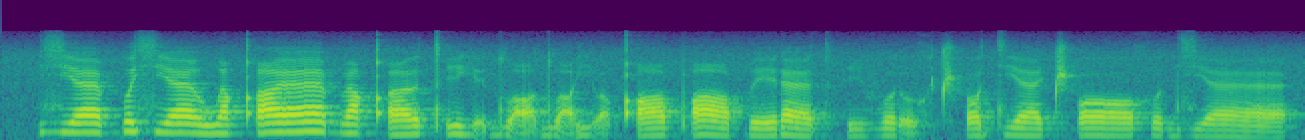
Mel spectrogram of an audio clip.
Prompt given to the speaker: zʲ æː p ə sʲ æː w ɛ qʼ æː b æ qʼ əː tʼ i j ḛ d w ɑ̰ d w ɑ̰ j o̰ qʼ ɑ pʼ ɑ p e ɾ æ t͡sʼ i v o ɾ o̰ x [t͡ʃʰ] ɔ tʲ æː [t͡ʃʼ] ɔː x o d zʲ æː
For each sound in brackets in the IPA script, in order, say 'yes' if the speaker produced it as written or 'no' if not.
no, yes

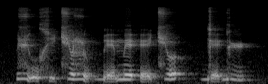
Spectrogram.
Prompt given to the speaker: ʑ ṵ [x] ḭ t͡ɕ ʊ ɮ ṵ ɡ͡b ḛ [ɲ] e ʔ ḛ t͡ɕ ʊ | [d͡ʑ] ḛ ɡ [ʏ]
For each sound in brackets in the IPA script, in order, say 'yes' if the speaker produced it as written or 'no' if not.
yes, no, no, no

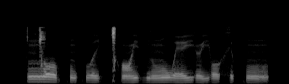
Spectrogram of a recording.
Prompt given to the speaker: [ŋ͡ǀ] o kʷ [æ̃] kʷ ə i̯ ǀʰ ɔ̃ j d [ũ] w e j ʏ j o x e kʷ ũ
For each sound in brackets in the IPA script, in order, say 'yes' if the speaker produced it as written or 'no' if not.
yes, no, yes

